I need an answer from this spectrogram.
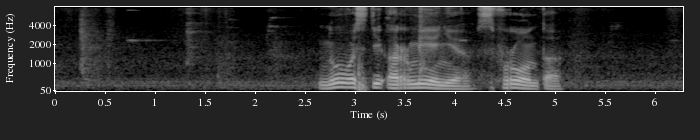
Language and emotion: Russian, neutral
